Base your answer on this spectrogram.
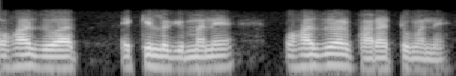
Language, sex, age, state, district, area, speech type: Assamese, male, 18-30, Assam, Barpeta, rural, conversation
